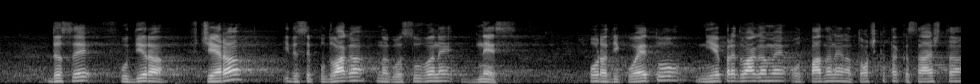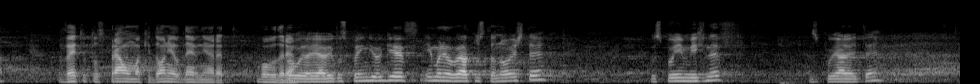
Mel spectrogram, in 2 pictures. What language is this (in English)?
Bulgarian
